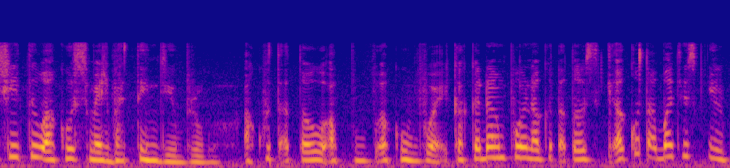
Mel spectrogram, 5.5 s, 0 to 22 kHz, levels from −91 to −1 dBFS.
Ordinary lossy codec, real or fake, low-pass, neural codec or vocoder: none; real; none; none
